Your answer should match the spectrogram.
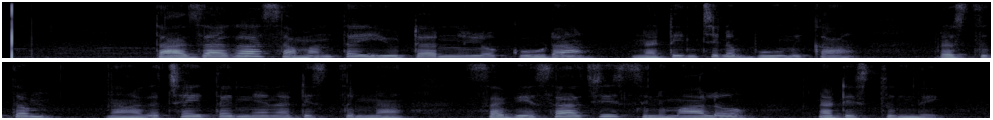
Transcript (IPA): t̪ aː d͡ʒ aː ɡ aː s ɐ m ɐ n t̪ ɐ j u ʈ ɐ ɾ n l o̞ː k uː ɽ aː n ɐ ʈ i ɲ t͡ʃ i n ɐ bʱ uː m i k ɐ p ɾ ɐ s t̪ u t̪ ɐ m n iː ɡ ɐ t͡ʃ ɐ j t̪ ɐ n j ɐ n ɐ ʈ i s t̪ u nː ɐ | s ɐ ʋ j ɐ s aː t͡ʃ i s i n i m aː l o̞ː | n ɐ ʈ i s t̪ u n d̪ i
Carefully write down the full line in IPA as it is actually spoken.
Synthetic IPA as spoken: t̪ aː d͡ʒ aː ɡ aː s ɐ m ɐ n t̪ ɐ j u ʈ ɐ ɾ n l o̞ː k uː ɽ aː n ɐ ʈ i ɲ t͡ʃ i n ɐ bʱ uː m i k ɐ p ɾ ɐ s t̪ u t̪ ɐ m n aː ɡ ɐ t͡ʃ ɐ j t̪ ɐ n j ɐ n ɐ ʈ i s t̪ u nː ɐ | s ɐ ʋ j ɐ s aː t͡ʃ i s i n i m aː l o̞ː | n ɐ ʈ i s t̪ u n d̪ i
